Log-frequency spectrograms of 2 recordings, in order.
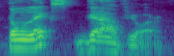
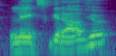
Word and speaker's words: lex gravior: Isso, pessoal, em latim a pronúncia é essa. Então lex gravior. Essa é a pronúncia correta. E o novácio, a gente soletra, né? Novatio legis impeius, como alguns falam, mas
